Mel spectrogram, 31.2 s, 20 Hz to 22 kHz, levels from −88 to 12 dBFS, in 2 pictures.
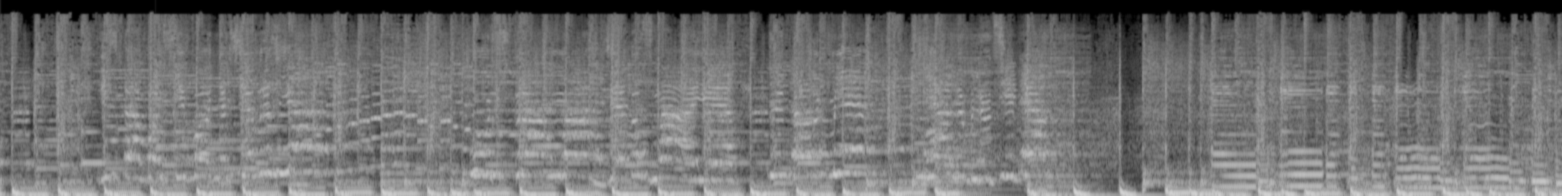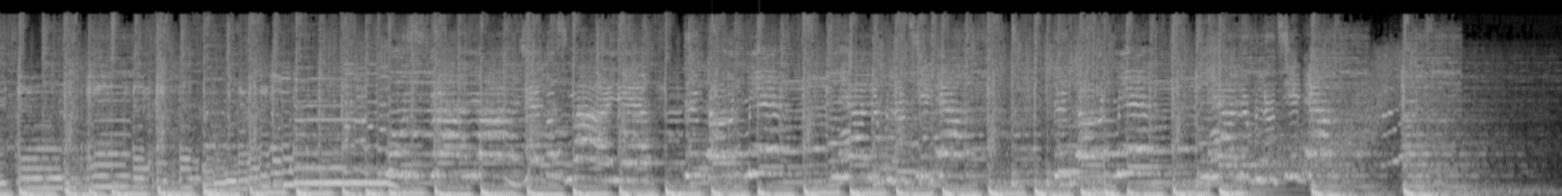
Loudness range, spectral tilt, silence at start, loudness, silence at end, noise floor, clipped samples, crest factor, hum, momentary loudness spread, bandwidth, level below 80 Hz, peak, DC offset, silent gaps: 2 LU; -4 dB/octave; 0 s; -13 LUFS; 0.3 s; -37 dBFS; under 0.1%; 12 dB; none; 3 LU; 17 kHz; -18 dBFS; 0 dBFS; under 0.1%; none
